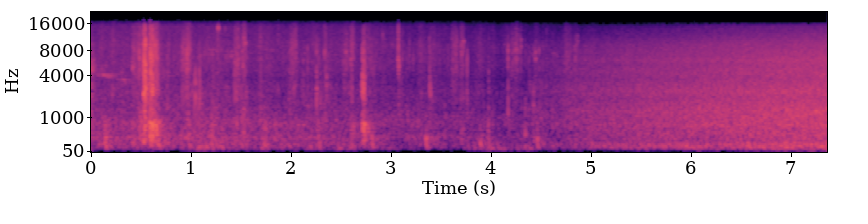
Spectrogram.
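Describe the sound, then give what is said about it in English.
Langstrath Beck, a mountain stream above its confluence with Greenup Guild below Eagle Crag, rushes in a steady, hissing roar that swells louder toward the end, with a few crunching footsteps and knocks over the water during the first half. “Crashing sound in the background of the beck. That's Langstrath Beck.”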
